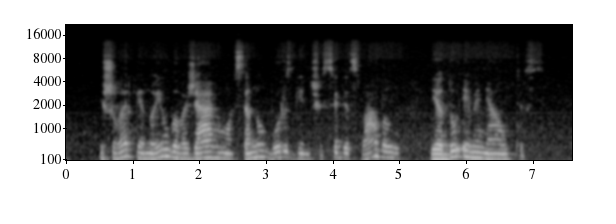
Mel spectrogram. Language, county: Lithuanian, Panevėžys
